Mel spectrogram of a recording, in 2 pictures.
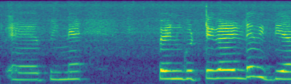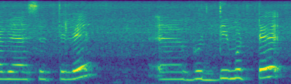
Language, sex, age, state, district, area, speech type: Malayalam, female, 30-45, Kerala, Kozhikode, rural, spontaneous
